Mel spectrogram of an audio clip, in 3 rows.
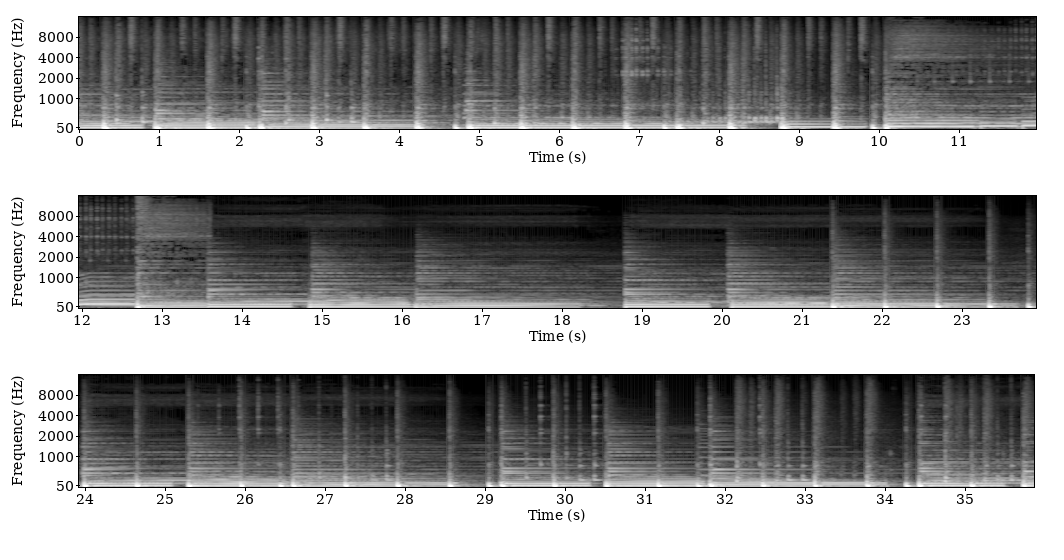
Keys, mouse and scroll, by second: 0.0-0.6 right drag, 0.6 click, 1.5 click, 1.8 scroll down 2, 2.0 middle click, 2.2-2.8 scroll up 3, 2.8-5.8 drag, 11.3 scroll down 4, 11.5 middle drag, 11.7 drag, 11.9 middle click, 12.1 scroll up 1, 12.2 middle click, 12.9-13.3 scroll up 1, 13.3-16.0 drag, 17.2 ctrl+s, 17.5-17.9 middle drag, 17.9 click, 18.3 middle click, 18.7-19.0 scroll down 11, 19.0-23.0 middle drag, 23.1-23.5 middle drag, 23.5 click, 23.6 right click, 24.1 click, 24.2 scroll down 1, 24.4-25.1 middle drag, 25.1 scroll up 1, 25.3-25.8 middle drag, 25.8 click, 26.3 middle click, 26.5-27.5 scroll up 1, 27.6-28.9 drag, 31.1 click, 31.4 scroll up 4, 31.7-33.0 middle drag, 33.0 click, 35.4 click, 35.7 middle click.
